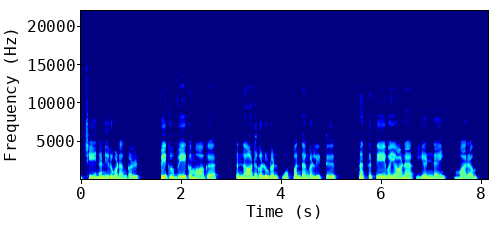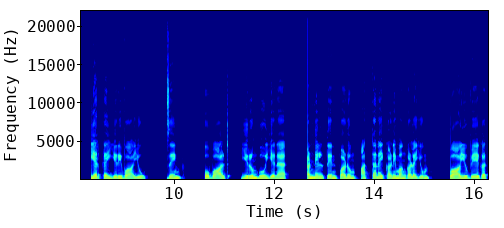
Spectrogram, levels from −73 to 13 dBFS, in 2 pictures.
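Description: Speech with two faults. Clipped starts after a pause occur at 1.52, 3.03, 5.48, 8.27, 9.78, 10.55, 12.59 and 15.45 s. Each follows a pause of about 0.33 to 0.39 s. Roughly 70 to 84 ms of the onset is lost, so words begin abruptly. The output device goes idle in the pause and cannot restart in time. Audio missing between chunks is heard as tiny skips at 2.21, 6.20 and 14.19 s. Each drops only a few milliseconds, and the two sides are joined directly. The spacing fits 4-second processing chunks, with the likely cause a brief loss at each chunk handover.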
